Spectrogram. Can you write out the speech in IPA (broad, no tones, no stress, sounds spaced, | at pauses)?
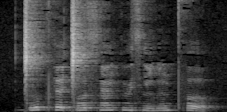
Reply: ɡ͡ǀ ə pʰ ɛ ɡ͡ǀ ʌ s ɛ̃ k ʉ sʲ ẽ ʎ ũ pʰ ʌ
